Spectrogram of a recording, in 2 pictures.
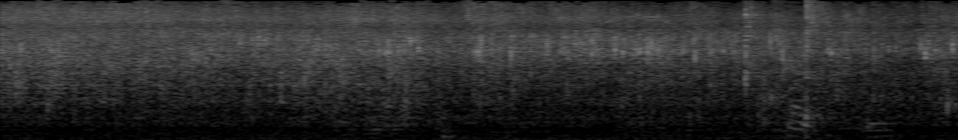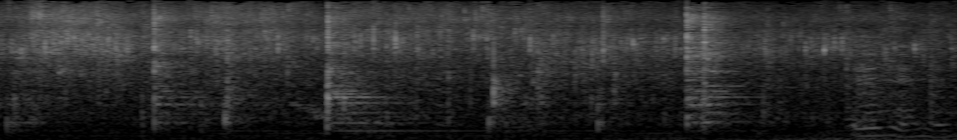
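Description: Steady sizzle of food frying in hot oil, with a few sharp clicks scattered through it.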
